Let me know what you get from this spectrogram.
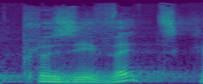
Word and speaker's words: Plozévet: Elle est née à Plozévé, et elle me corrige même, elle me dit qu'il faut dire Plozévette, que le T final se prononce.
